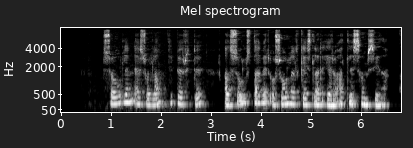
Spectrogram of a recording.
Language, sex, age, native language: Icelandic, female, 30-39, Icelandic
